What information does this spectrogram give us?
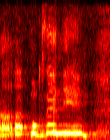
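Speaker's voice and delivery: pleased, sweet, high, soft voice. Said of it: "자기가 좋을 때는".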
